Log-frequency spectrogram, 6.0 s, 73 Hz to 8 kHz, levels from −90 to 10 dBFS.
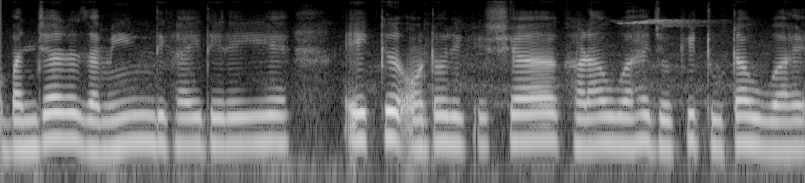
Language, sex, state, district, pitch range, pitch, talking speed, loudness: Hindi, female, Uttar Pradesh, Hamirpur, 190-210 Hz, 200 Hz, 160 wpm, -16 LUFS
